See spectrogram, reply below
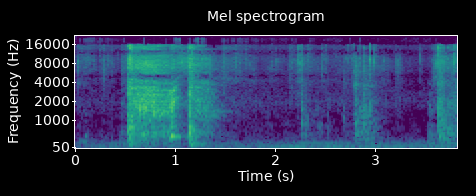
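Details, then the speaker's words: Two sharp, forceful cough bursts in a quiet room, imitating the cough a patient is told to give, after a big deep breath in, as the endotracheal tube is pulled out at extubation. "so pull it out tell our patients it's a big deep breath in and cops cops"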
